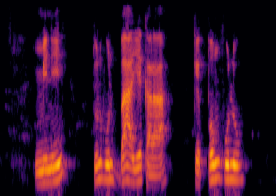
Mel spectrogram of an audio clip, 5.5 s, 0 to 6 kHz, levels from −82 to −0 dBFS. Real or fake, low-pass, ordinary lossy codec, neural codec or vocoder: real; 5.4 kHz; Opus, 64 kbps; none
